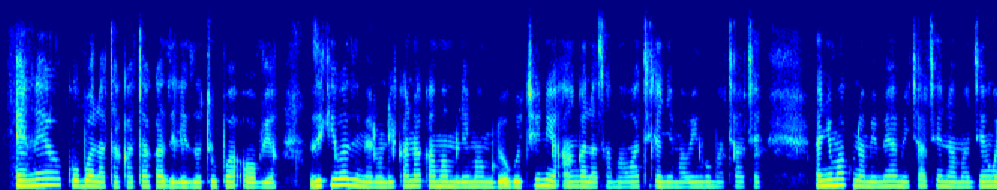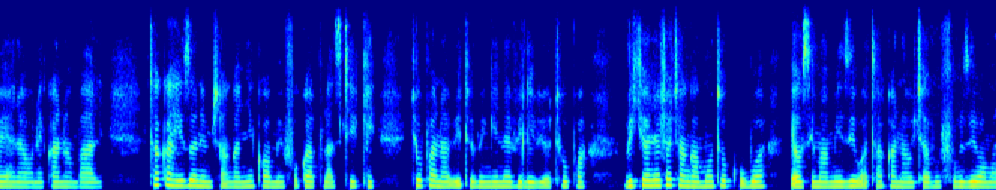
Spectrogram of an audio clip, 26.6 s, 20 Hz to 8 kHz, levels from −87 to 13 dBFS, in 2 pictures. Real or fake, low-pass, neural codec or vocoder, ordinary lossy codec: real; 7.2 kHz; none; Opus, 32 kbps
